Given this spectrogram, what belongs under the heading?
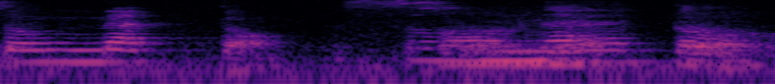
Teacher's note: when you say a dental T, it sounds more like a D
